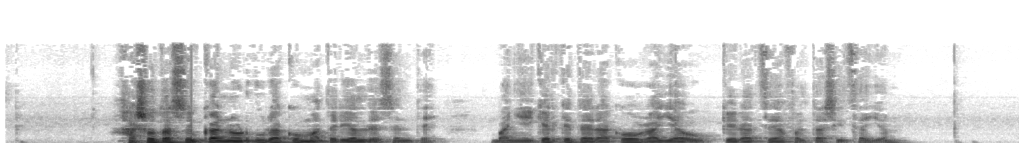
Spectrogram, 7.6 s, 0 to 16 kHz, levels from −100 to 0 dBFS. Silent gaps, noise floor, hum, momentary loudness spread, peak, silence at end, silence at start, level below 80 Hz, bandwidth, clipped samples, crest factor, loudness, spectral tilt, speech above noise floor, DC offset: none; -64 dBFS; none; 15 LU; -2 dBFS; 0.9 s; 0.85 s; -50 dBFS; 11.5 kHz; under 0.1%; 20 dB; -22 LUFS; -6 dB/octave; 42 dB; under 0.1%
